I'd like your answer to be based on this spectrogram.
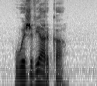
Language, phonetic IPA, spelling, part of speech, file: Polish, [wɨʒˈvʲjarka], łyżwiarka, noun, Pl-łyżwiarka.ogg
